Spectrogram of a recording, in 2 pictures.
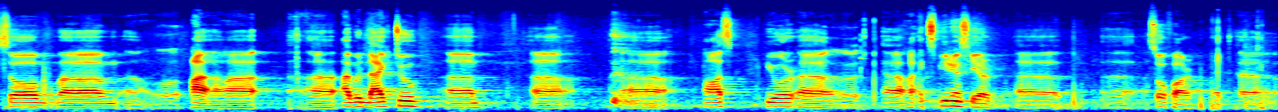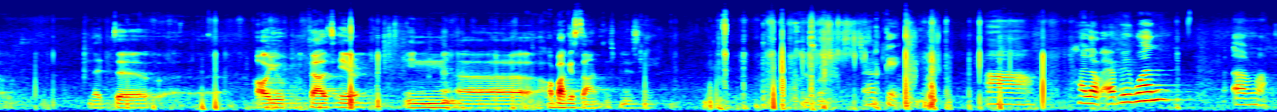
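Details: Adult man who has stammered since age two, giving a prepared speech at a stammering-support public-speaking session; stuttering.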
